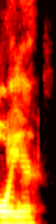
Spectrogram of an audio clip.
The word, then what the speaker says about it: Boyer: to say Ewer, but I know it's not how to pronounce it. But Boyer.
